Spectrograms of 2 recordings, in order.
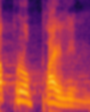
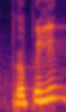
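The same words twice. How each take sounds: First: प्रोपाइलिन with "pie" in the middle; alternative pronunciation. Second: प्रोपिलीन with "pi" as in pin; short-i pronunciation. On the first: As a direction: pronounce प्रोपाइलिन as pro-pie-lin. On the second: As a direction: pronounce प्रोपिलीन as pro-pi-leen. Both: Shown as a demonstration. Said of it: "आपको जो चाहिए वो आप बोलो".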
